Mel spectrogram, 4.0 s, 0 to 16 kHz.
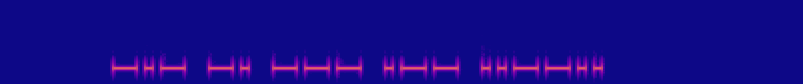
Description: Morse code, heard as a keyed tone, about 30 wpm, 700 Hz. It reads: KNOW?
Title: 4x Word-Spacing - Sentences from Top 100 Words - 30wpm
